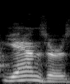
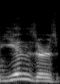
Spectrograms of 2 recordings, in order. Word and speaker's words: yinzers: they yeah oh yeah they're not yanzers that's spelled wrong yeah yeah yeah it has nothing to do with yonzi um no uh they're called yinzers because in Pittsburgh the plural of you is yin's you know how in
